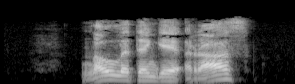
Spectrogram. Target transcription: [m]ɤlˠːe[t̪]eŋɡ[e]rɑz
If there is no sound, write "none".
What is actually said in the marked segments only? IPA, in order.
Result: n, t̪, e

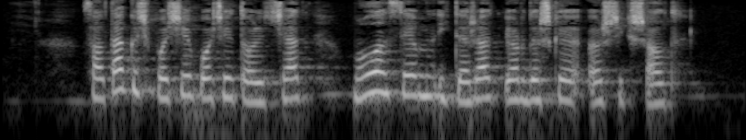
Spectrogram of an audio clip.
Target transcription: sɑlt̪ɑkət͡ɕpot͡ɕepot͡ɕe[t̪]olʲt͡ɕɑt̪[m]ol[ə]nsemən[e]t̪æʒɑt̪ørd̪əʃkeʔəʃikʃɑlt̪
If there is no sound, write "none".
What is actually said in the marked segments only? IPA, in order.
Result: t̪, m, ə, i

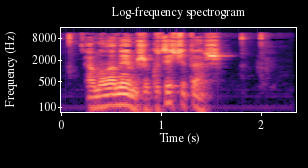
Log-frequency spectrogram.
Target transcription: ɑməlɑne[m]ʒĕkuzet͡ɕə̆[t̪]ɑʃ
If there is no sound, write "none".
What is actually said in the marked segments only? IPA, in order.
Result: m, t̪

